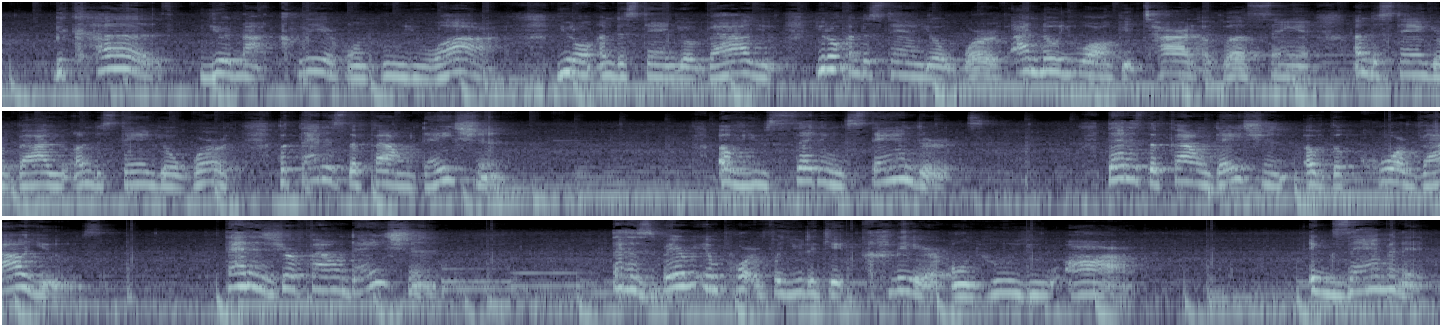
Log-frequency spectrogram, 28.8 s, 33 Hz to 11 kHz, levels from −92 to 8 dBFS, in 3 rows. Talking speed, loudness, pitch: 145 wpm, -27 LUFS, 185 Hz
